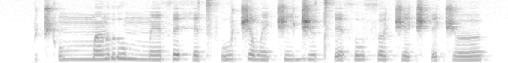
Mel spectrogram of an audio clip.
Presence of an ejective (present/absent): present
